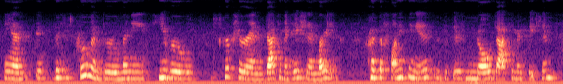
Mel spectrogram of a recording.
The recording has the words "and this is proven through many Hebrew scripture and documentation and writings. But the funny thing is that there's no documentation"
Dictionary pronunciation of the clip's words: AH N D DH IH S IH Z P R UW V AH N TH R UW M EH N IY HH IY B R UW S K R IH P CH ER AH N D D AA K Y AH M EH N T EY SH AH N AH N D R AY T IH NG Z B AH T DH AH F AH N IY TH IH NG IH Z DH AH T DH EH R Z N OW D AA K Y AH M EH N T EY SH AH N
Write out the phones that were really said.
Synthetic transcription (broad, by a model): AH N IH DH IH S IH Z P R UW V AH N TH R UW M EH N IY HH IY B R UW S K R IH P CH ER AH N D D AA K Y AH M EH N T EY SH AH N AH N R AY T IH NG Z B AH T DH AH F AH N IY TH IH NG IH Z DH AH T DH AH R Z N OW D AA K Y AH M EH N T EY SH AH N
